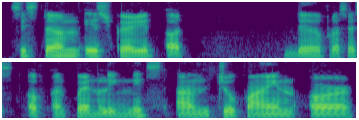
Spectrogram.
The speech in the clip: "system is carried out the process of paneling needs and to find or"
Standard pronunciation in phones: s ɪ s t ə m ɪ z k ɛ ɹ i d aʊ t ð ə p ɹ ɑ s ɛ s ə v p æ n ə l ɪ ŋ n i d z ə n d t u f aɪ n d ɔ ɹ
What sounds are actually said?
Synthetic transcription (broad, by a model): s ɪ s t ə m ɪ s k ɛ ɹ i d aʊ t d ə p ɹ ɑ s ɛ s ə f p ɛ n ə l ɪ ŋ n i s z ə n t u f aɪ n ɔ ɹ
